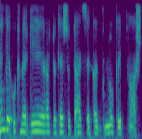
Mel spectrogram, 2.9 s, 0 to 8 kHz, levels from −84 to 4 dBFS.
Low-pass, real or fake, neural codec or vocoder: 7.2 kHz; fake; codec, 16 kHz, 2 kbps, FreqCodec, smaller model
